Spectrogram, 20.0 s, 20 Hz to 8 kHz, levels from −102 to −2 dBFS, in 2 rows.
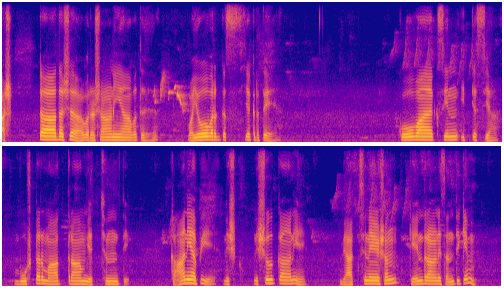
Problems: background sounds at intervals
